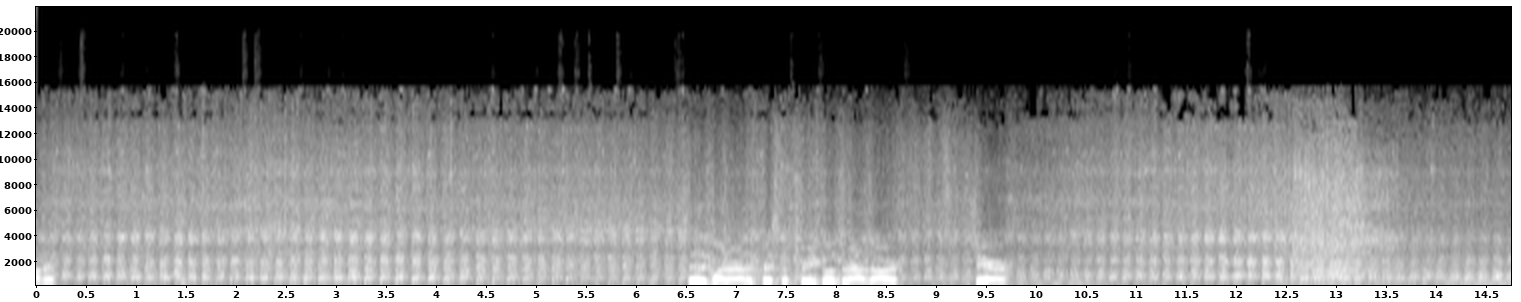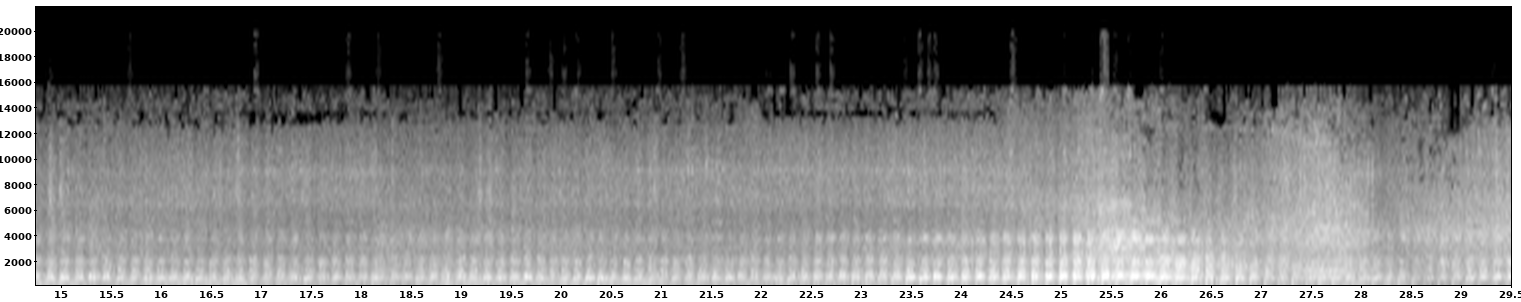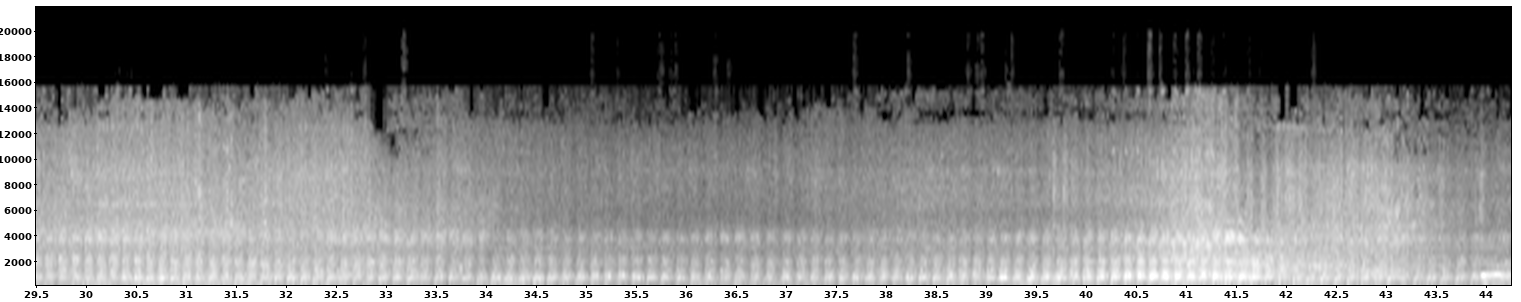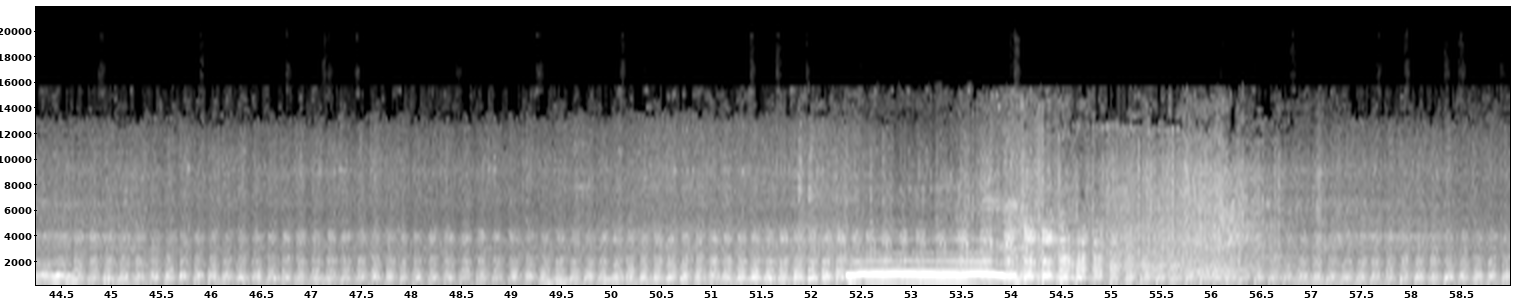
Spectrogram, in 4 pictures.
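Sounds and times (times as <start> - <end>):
toy train motor hum: 0.0 - 58.9
wheels clicking over rail joints: 0.0 - 58.9
toy train whistle: 43.0 - 45.2, 51.6 - 55.0.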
